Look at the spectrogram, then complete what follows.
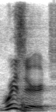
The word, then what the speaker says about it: Uizard: out of the way it's pronounced wizard but it's spelled with u and needless to say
